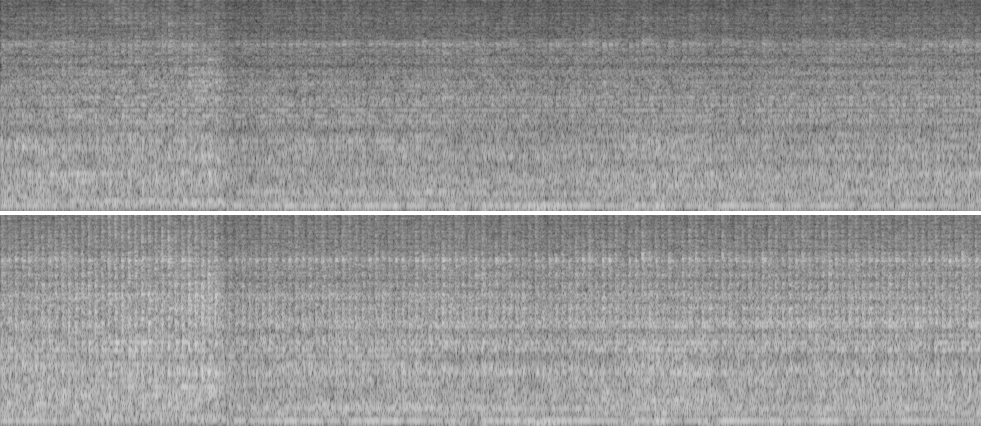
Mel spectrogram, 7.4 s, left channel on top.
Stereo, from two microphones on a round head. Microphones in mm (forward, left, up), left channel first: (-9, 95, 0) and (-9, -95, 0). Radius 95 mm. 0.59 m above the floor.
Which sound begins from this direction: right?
An engine running, at 0.0 s.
